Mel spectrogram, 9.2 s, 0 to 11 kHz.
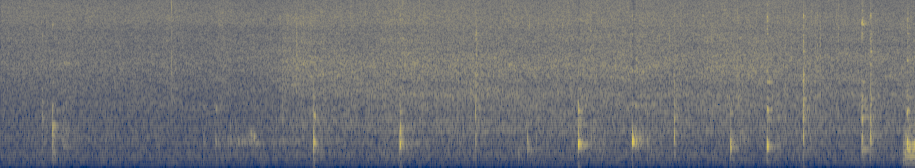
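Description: Corned beef stirred and frying on a Blackstone E-Series 17-inch electric tabletop griddle, a steady close sizzle broken by repeated sharp scraping clicks of the spatula, growing busier toward the end, with no talking.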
